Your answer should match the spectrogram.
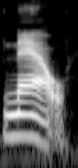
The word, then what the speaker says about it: know: between know, K-N-O-W, and now, N-O-W? So let's look at the pronunciation first. K-N-O-W is pronounced no. No. The K is silent and the W is silent.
